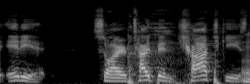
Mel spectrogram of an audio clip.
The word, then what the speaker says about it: tchotchkes: So tchotchkes. I found out they're called tchotchkes. It's spelled with a T. – Like a Polish? – Yeah, it's like T-C-H. There's like two T's in it.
